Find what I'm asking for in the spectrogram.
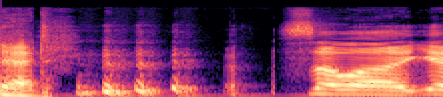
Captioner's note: laughter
